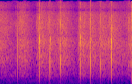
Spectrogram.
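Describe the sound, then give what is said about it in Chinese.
Scattered hand claps from parents at a children's gathering: a few sharp, separate claps in an uneven rhythm, fairly faint against a quiet background. “向我哋拍手，一二三”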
